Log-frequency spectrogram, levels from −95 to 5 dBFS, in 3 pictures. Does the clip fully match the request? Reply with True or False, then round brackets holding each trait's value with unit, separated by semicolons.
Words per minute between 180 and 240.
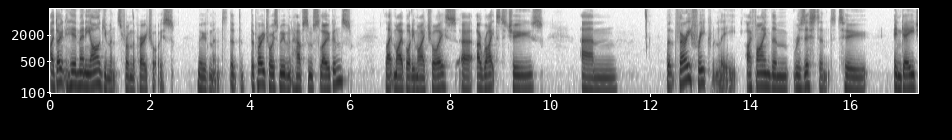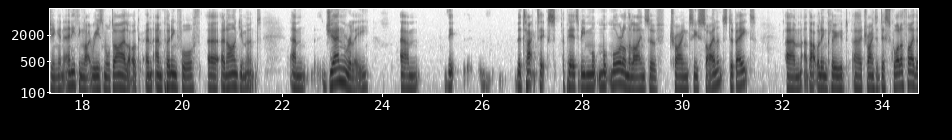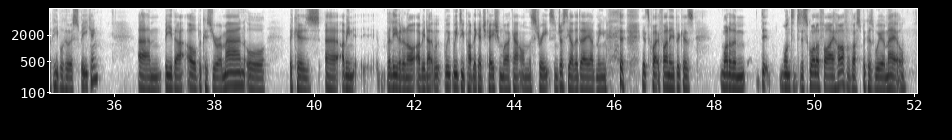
False (155 wpm)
